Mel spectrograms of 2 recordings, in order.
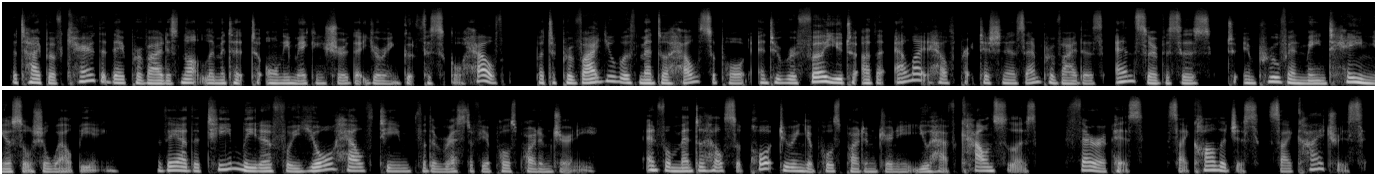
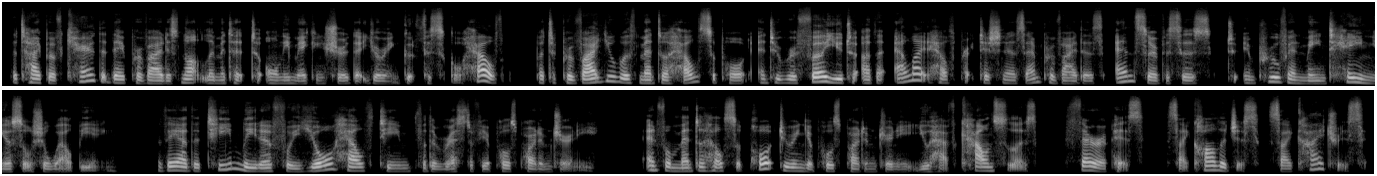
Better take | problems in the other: first | thin; very; fading below 350 Hz

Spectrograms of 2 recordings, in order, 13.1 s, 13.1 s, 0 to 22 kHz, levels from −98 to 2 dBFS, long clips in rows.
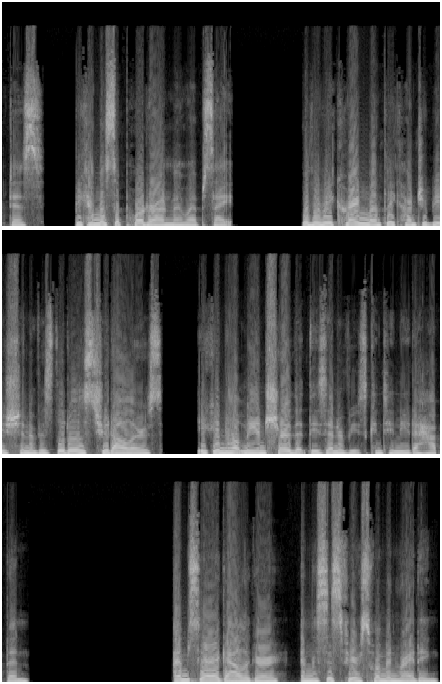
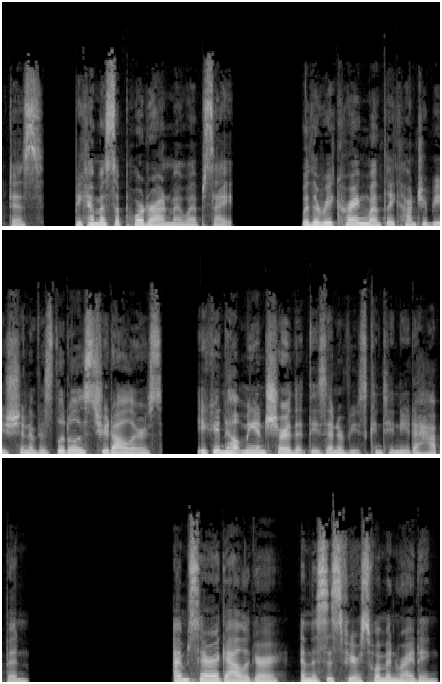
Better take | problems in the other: second | distortion; heavy; 19% of the sound clipped

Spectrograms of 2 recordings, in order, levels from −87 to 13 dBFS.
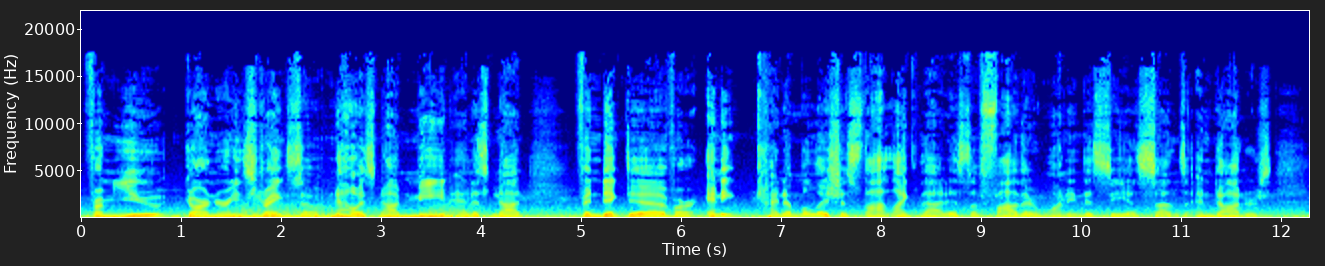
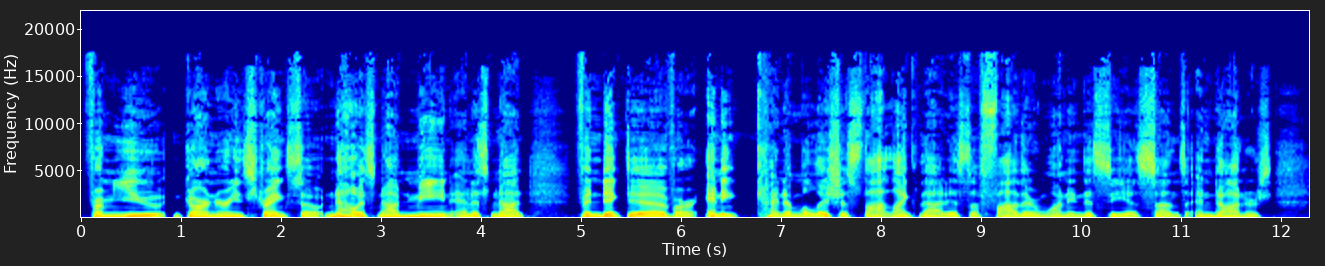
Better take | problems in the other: second | wind noise on the microphone; occasional gusts; 10 dB below the speech

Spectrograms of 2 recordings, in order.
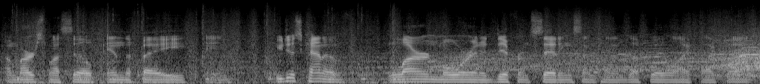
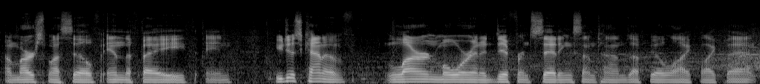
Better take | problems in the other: second | crowd noise; loud; throughout; 6 dB below the speech; faint in the second

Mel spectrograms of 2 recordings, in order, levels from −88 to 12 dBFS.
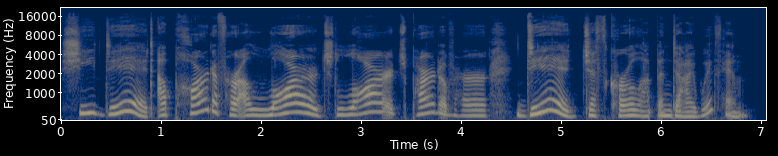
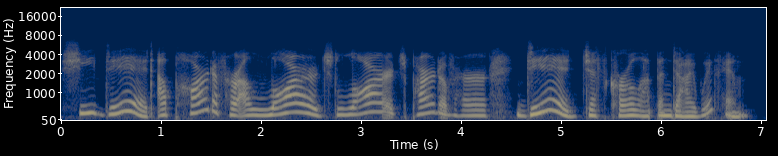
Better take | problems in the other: first | muffled; very; fading above 3.5 kHz

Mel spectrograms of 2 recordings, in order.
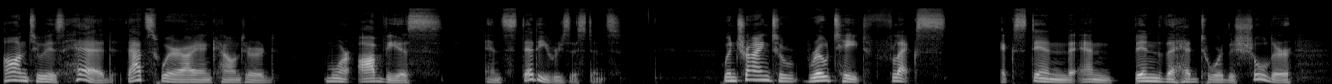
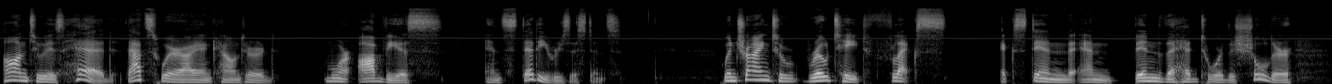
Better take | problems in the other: first | high-pitched whine; faint; throughout; 3.5 kHz, 30 dB below the speech

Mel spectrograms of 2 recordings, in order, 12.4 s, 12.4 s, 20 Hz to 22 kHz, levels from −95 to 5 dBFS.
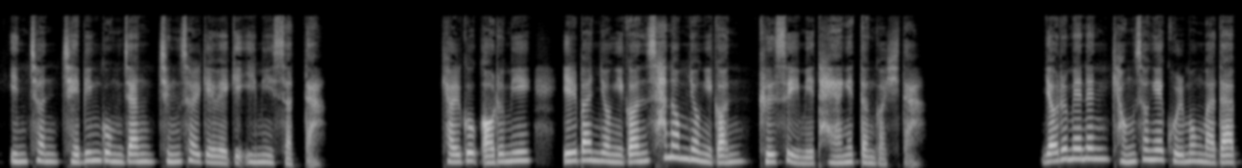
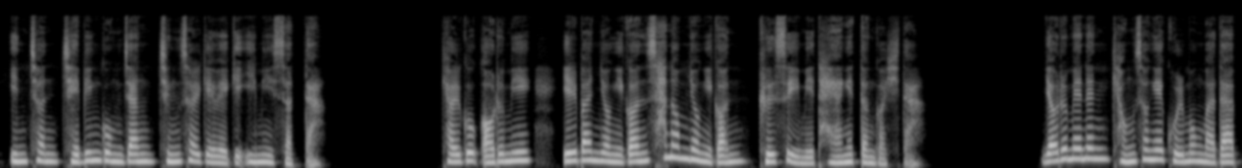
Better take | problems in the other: second | thin; somewhat; fading below 700 Hz

